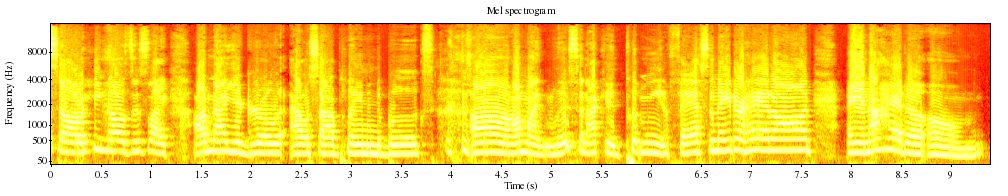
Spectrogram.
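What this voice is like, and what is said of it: Southern US accent. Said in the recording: “I'm a Southern Belle at heart. I'm from North Carolina. ... Oh, we hear the accent.”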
